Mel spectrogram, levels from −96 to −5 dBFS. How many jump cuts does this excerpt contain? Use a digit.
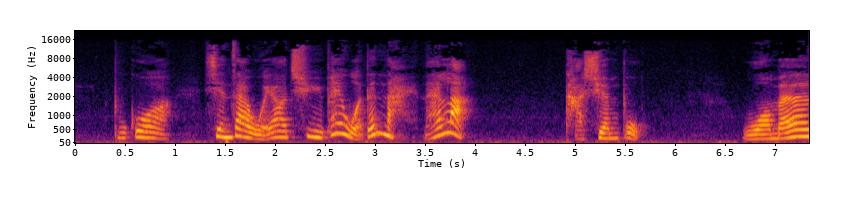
2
